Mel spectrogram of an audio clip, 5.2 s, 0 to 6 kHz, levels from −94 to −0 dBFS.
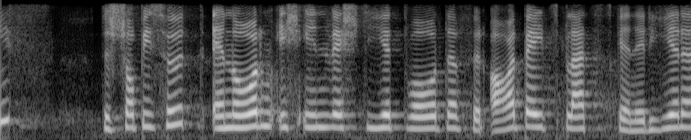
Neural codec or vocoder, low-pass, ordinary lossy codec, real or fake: codec, 16 kHz, 2 kbps, X-Codec, HuBERT features, trained on LibriSpeech; 5.4 kHz; none; fake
